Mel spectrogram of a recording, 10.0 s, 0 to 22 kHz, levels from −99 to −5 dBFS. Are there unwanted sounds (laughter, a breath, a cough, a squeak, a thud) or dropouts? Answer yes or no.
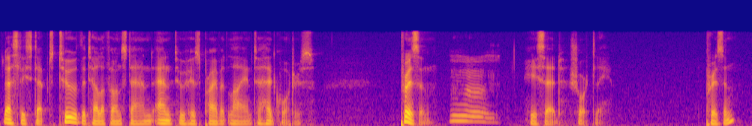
yes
